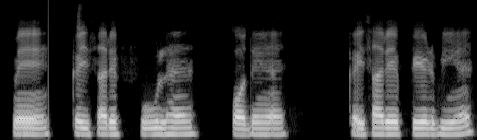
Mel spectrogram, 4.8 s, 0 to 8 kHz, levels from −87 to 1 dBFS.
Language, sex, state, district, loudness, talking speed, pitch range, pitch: Hindi, male, Uttar Pradesh, Gorakhpur, -19 LUFS, 150 wpm, 130-135 Hz, 130 Hz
